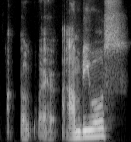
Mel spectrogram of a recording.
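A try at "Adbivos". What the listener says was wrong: With a D. Bivos. So it's a D and a B.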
